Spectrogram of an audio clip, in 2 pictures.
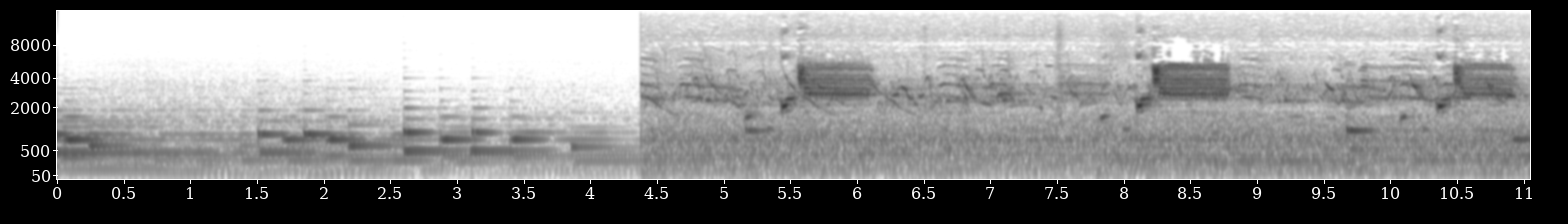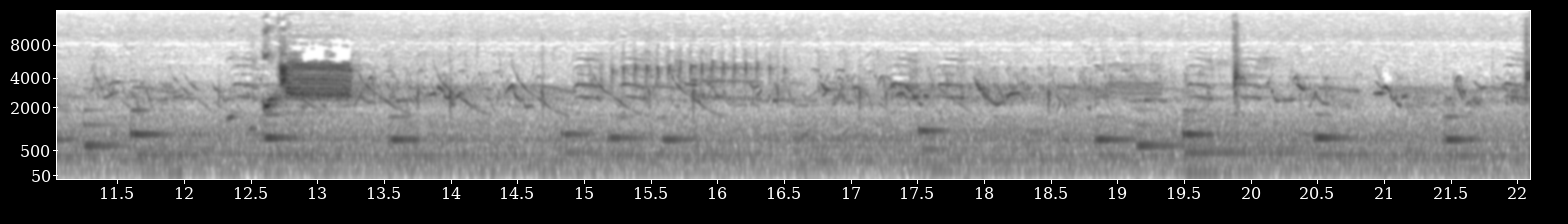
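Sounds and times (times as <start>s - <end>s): bird buzzy trilled song: 4.4s - 22.0s
birds chirping and whistling: 4.4s - 22.0s
steady background noise: 4.4s - 22.0s.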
